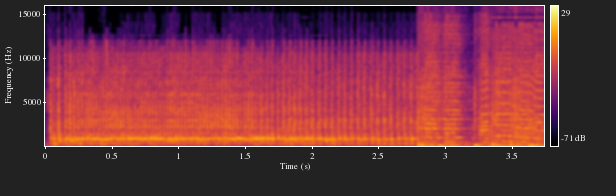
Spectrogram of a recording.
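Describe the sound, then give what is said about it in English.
A prize wheel spins with a loud, rapid ratcheting clatter of clicks that runs steadily, then breaks off abruptly just before the end. “So let's spin the wheel and see what we're playing and see who we hear from this week.”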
